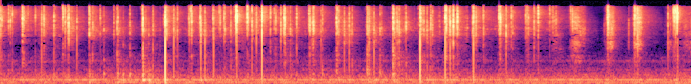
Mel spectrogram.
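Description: Fingernails tap and scratch quickly on a marble table top. Dense, crisp clicks and brief scratches come in rapid bursts with no ring, mostly bright high-frequency energy over a faint low hum.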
